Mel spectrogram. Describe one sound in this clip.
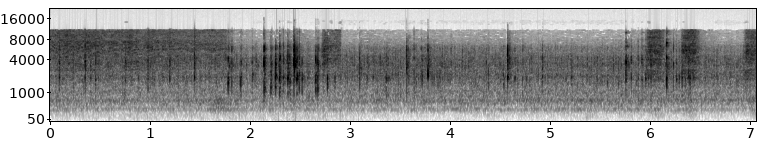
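An aerosol spray can hisses in short bursts.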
